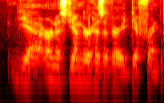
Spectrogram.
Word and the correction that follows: Ernst: It's Ernst, right? – Ernst.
